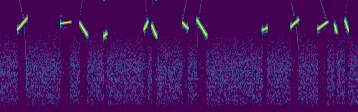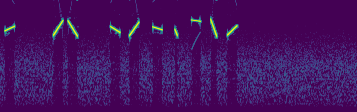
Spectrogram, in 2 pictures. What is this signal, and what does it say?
Bird-like chirps. There is no code.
